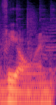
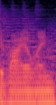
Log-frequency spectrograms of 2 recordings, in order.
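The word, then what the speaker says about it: Violen: Yes, I pronounce it Violan. Probably a lot of people say violin, but it's spelled with an E. So, Violan.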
